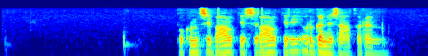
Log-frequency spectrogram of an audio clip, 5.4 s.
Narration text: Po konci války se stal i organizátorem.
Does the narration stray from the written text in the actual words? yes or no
yes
